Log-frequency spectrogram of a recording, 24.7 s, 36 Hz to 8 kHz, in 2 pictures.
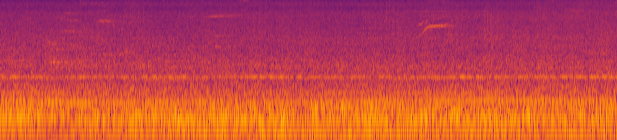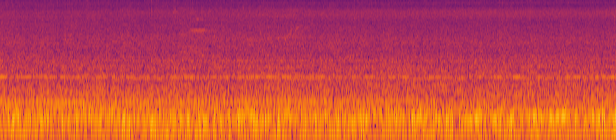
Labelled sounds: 0.9	1.6	killer whale, 0.70 to 4.8 kHz
8.2	9.1	killer whale, 2.1 to 5.8 kHz

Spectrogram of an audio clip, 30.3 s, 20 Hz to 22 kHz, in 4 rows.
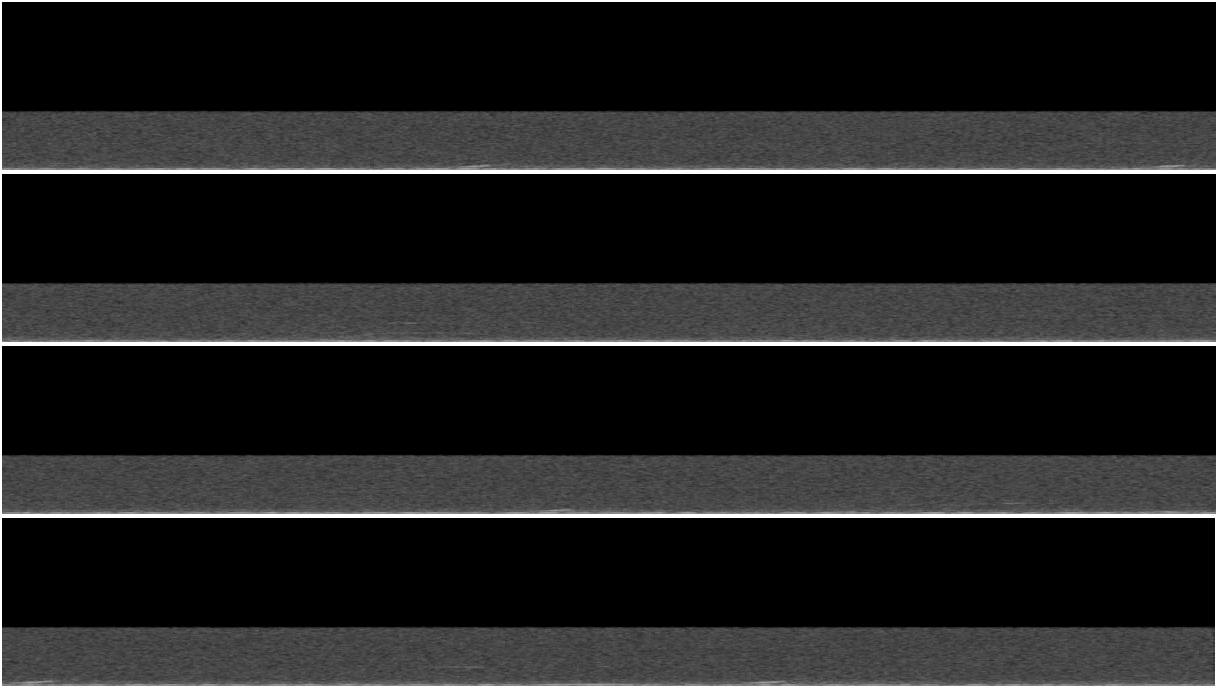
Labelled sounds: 25.5	25.8	humpback whale, 2.5 to 2.6 kHz

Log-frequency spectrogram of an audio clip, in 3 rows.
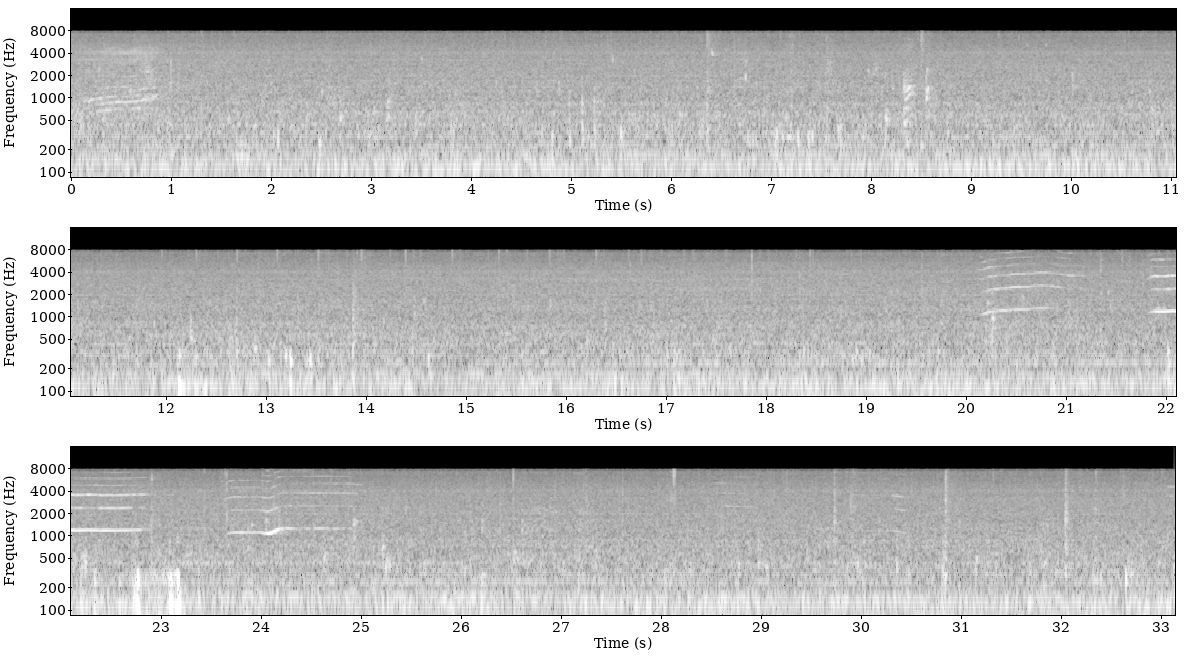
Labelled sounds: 0.0	1.1	killer whale, 0.39 to 5.3 kHz
8.2	8.8	killer whale, 0.16 to 2.8 kHz
20.0	21.2	killer whale, 0.80 to 8.0 kHz
21.7	22.9	killer whale, call S16, 0.88 to 8.0 kHz
23.4	25.0	killer whale, call S17, 0.73 to 8.0 kHz
28.2	29.2	killer whale, 2.3 to 8.0 kHz
29.8	30.7	killer whale, 0.91 to 3.7 kHz
32.9	33.1	killer whale, 2.0 to 7.4 kHz

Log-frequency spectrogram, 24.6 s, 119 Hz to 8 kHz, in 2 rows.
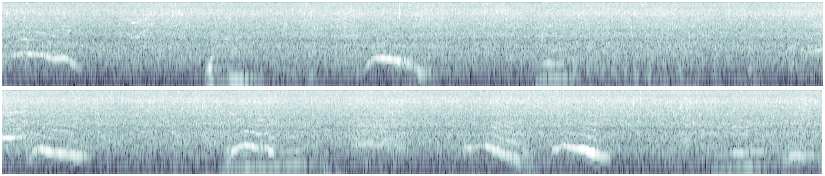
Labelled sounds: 0.2	0.5	humpback whale, 1.1 to 1.3 kHz
1.9	2.2	humpback whale, 1.3 to 2.1 kHz
5.5	5.8	humpback whale, 0.78 to 1.0 kHz
12.4	13.3	humpback whale, 0.94 to 2.7 kHz
15.9	16.2	humpback whale, 0.84 to 1.1 kHz
23.2	23.5	humpback whale, 1.2 to 1.3 kHz

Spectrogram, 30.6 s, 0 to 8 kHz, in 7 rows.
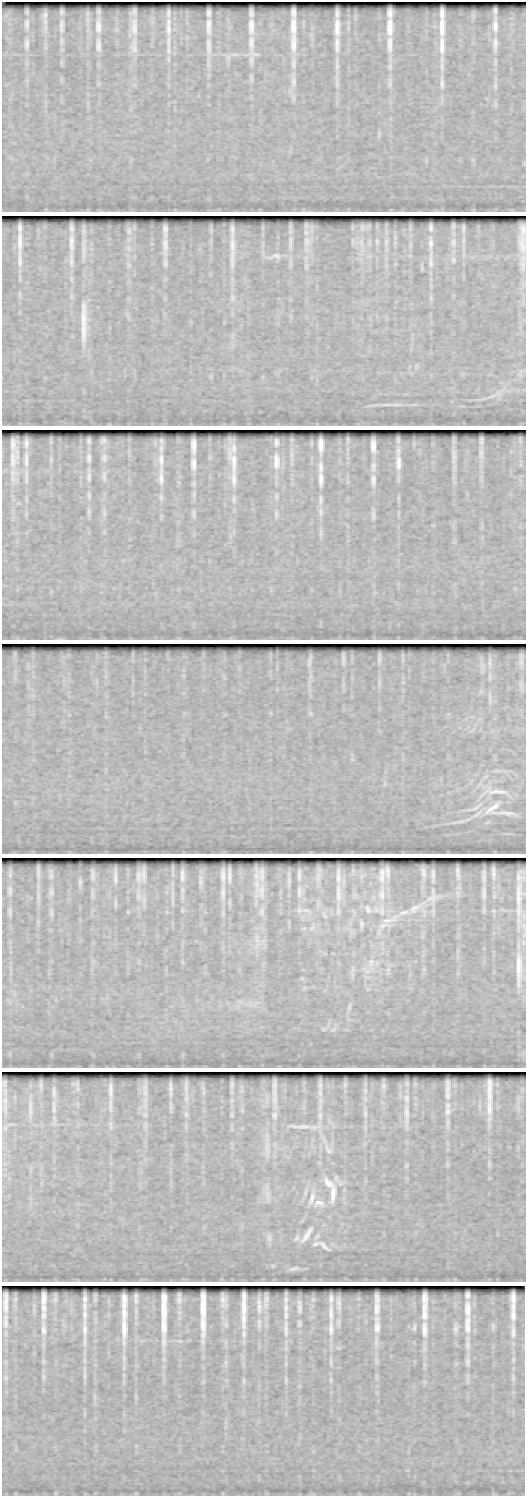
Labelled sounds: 8.1	8.8	killer whale, southern resident, 0.73 to 2.4 kHz
16.6	17.5	killer whale, southern resident, 0.76 to 6.8 kHz

